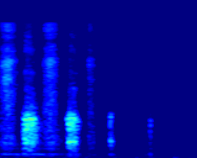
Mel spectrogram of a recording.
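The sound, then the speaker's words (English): Quick, shallow breaths demonstrated by a person: a rapid run of sharp, airy puffs, loud at first, then thinning into a few faint, spaced breaths. “when you are trying to increase your energy, you breathe quickly, right?”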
